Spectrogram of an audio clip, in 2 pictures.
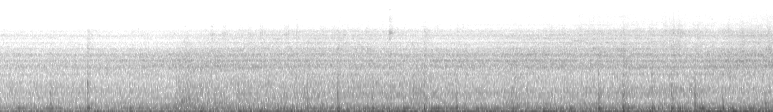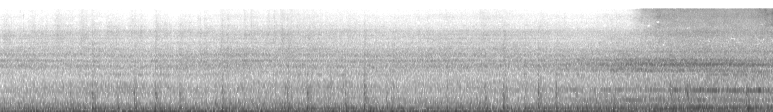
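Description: Railjet passenger train pulling out of a station and rolling past: a steady low rumble with wheels clicking over rail joints and points, getting louder as the train picks up speed. Near the end the electric locomotive at the rear passes close, adding a whine and a hiss.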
